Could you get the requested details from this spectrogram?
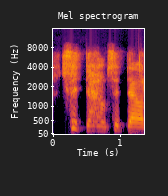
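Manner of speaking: very high, barked, commanding shout. Retelling police shouting at the speaker's group, retelling police shouting. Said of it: "they were shouting at us".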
